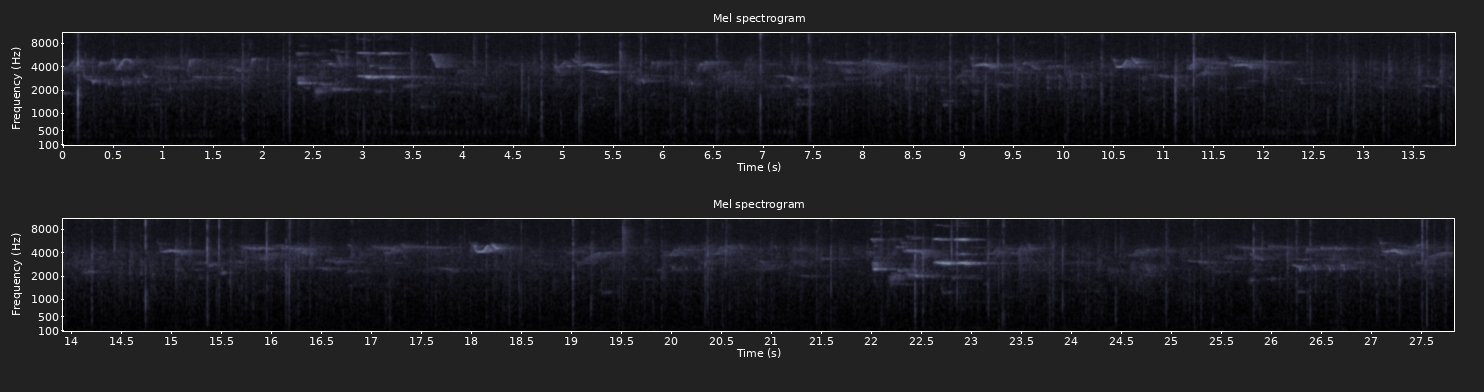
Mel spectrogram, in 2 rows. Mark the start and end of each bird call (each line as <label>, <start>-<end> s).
Apapane (Himatione sanguinea), 0.0-1.0 s
Iiwi (Drepanis coccinea), 2.3-3.7 s
Warbling White-eye (Zosterops japonicus), 9.1-9.4 s
Warbling White-eye (Zosterops japonicus), 10.5-10.9 s
Warbling White-eye (Zosterops japonicus), 11.7-12.0 s
Warbling White-eye (Zosterops japonicus), 14.8-15.4 s
Warbling White-eye (Zosterops japonicus), 15.7-16.5 s
Hawaii Akepa (Loxops coccineus), 18.0-18.3 s
Iiwi (Drepanis coccinea), 18.9-19.6 s
Iiwi (Drepanis coccinea), 21.9-23.6 s
Apapane (Himatione sanguinea), 25.1-26.9 s
Warbling White-eye (Zosterops japonicus), 27.1-27.4 s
